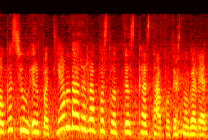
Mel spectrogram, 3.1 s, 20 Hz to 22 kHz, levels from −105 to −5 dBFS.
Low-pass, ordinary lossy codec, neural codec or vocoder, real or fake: 14.4 kHz; AAC, 96 kbps; vocoder, 44.1 kHz, 128 mel bands, Pupu-Vocoder; fake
